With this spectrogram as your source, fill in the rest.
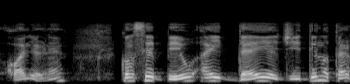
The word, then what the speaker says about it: Euler: 18 o matemático suíço Leonard Euler se pronuncia olher concebeu a ideia de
